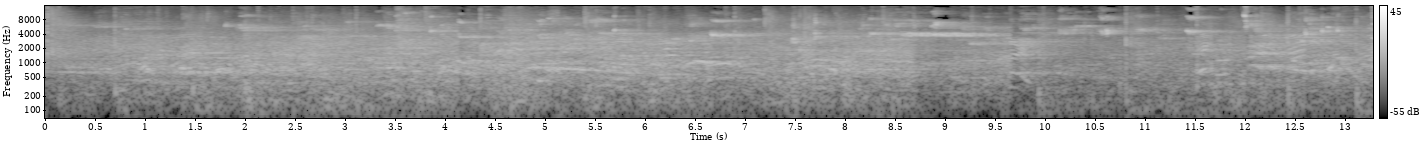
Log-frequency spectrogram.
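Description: A basketball bounces on a hard wooden floor.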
